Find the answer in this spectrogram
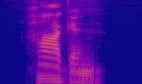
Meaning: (proper noun) 1. Hagen (an independent city in North Rhine-Westphalia, Germany) 2. a surname 3. a male given name; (noun) dative plural of Hag
- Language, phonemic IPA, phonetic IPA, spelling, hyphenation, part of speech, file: German, /ˈhaːɡən/, [ˈhaːɡŋ̩], Hagen, Ha‧gen, proper noun / noun, De-Hagen.ogg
